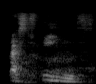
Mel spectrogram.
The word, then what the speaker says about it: Best Fiends: Best Fiends. That's right, I heard a story. It's pronounced Fiends.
